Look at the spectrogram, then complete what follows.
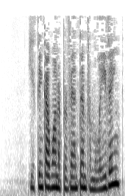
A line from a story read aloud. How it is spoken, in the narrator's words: I whispered back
